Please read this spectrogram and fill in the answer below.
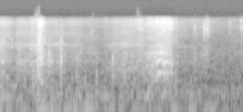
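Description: Zipper of a fabric pencil pouch being pulled, with a short rasp about half a second in and a longer zip near the end.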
